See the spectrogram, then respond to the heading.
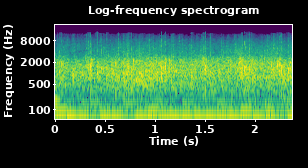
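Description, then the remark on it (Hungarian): Loud, sustained applause from a large audience following Yulia Navalnaya's speech in Strasbourg, dense and steady clapping filling the whole stretch without pause, a low hum running underneath. “Julia Navalnaya Strasburgi beszédét egyébként olyan nagy taps követte, amely teljes egészében kitenné a breaking egy komoly részét, úgyhogy ízelítőül csak ennyit.”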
